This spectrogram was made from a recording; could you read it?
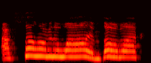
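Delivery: acted-out very high, upset, flustered, frantic babble. Retelling a pit stop where a crew guy fell over the wall: imitating someone freaking out. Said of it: "he's just freaking out about it".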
